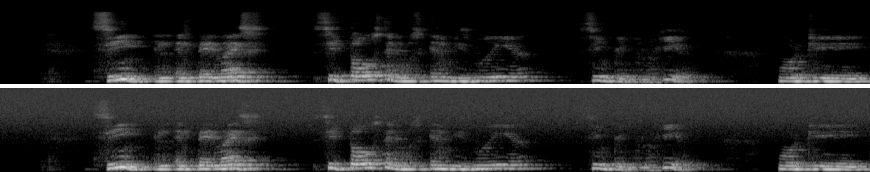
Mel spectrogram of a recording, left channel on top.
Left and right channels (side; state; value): right; noise; hiss, 13 dB below the sound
